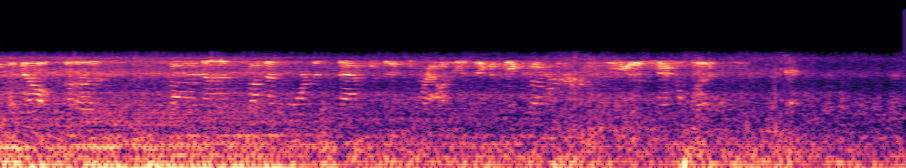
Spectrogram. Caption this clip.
A person talks on a speaker, but it is muffled speech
